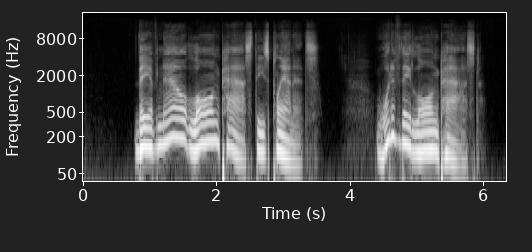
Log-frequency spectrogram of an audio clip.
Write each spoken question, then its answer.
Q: What have they long passed?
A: They have long passed these planets.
